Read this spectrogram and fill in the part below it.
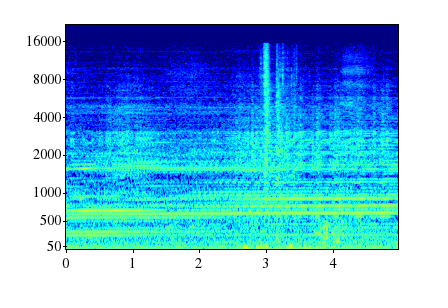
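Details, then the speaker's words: Skoda Octavia oil change via 12 V pump extracting through dipstick tube with 8 mm silicone hose: steady electric buzz turns rougher as oil starts flowing; pump running normally. "пошло слышно как ему печать он более грубо стала работать выливаем все масло что есть"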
